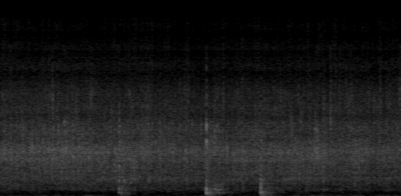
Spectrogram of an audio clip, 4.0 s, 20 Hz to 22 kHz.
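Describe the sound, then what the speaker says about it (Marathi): Dried fish cooking under a lid over a low gas flame, a steady soft sizzle with a few brief scraping or lid-knock sounds. "आणि बारीक गॅसवरती 5 मिनिटं झाकण लावून याला शिजू देऊया।"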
